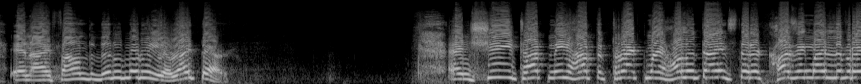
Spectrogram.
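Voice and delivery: high, loud, earnest voice of a tall Russian woman; grateful Russian lady. Retold or imitated. A wealthy Russian woman thanks Dr. Wolf, high and earnest. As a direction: play her pouring out thanks to the doctor who helped her.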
